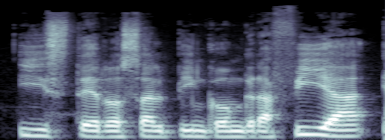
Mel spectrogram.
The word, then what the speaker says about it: histerosalpingografía: Angel used the Spanish word that more closely resembles histerosalpingography. Histerosalpingografía. La histerosalpingografía.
